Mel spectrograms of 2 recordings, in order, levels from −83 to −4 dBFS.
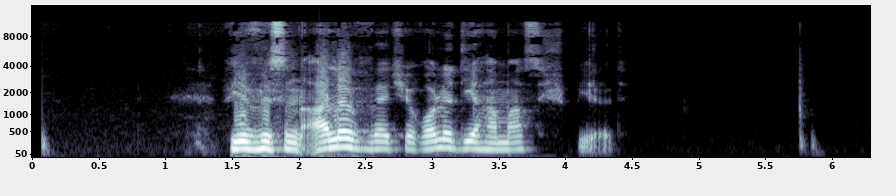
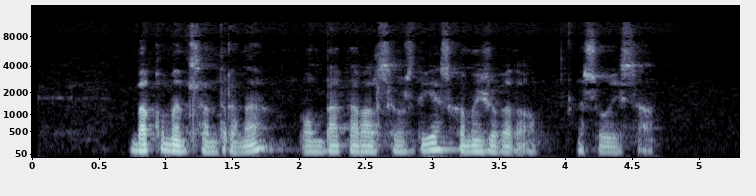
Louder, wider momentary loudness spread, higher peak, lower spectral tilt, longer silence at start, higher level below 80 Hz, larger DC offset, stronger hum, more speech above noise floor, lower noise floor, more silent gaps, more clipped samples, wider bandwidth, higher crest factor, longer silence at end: first, -12 LUFS vs -26 LUFS; first, 21 LU vs 12 LU; about the same, 0 dBFS vs -2 dBFS; about the same, -6 dB/octave vs -5.5 dB/octave; second, 0.05 s vs 0.75 s; second, -50 dBFS vs -44 dBFS; neither; neither; first, 64 dB vs 40 dB; first, -76 dBFS vs -66 dBFS; neither; neither; about the same, 11.5 kHz vs 11.5 kHz; second, 16 dB vs 26 dB; first, 2 s vs 0.65 s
